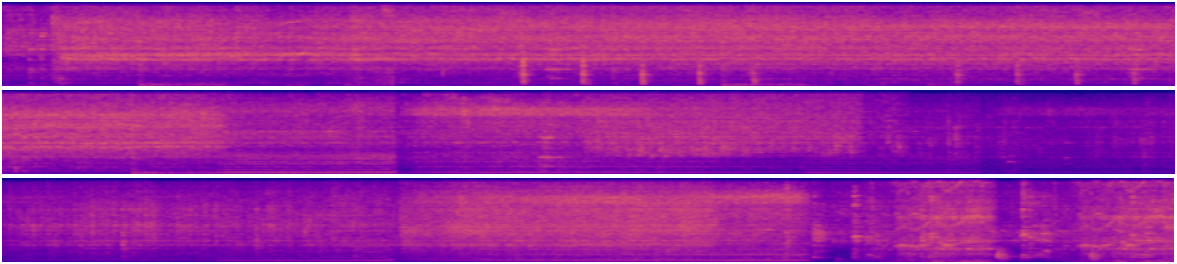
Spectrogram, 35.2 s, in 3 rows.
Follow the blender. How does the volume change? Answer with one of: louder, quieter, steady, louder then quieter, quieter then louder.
quieter then louder.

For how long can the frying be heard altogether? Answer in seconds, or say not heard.
35 s.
